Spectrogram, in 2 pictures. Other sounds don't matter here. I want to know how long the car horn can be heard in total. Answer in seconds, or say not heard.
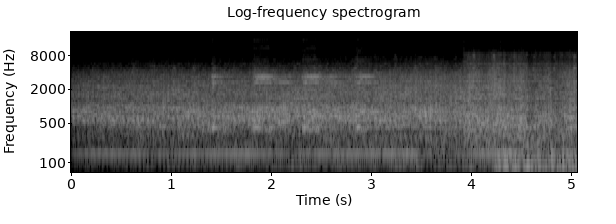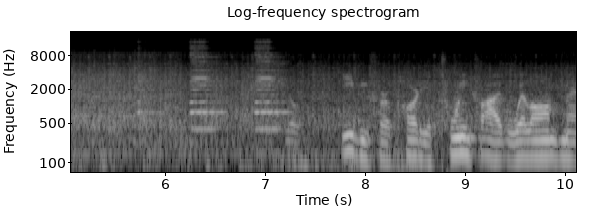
3 s.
